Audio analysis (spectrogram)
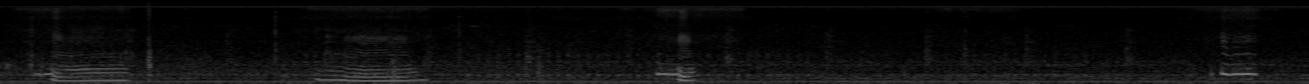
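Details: Pippina, a pet cat, snores while asleep indoors: low droning breaths with a faint whistling overtone, arriving in bursts roughly every three seconds, over a steady background hum.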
